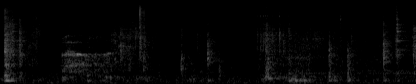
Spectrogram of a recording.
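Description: Fur and clothing rustle as a cat is handled.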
